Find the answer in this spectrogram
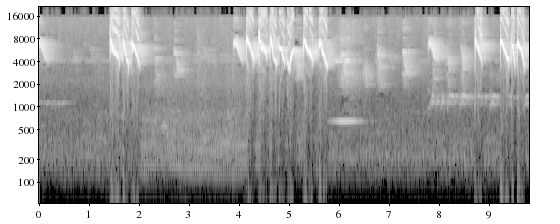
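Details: Oriental white-eye singing in the wild, used as a lure for untrained caged birds: repeated loud bursts of high, fast, downslurred whistles among softer twitters, with a faint steady tone in the background.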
